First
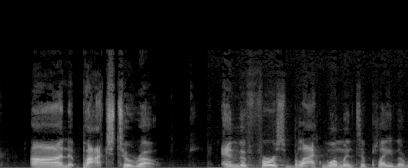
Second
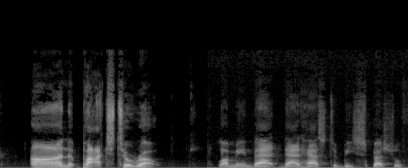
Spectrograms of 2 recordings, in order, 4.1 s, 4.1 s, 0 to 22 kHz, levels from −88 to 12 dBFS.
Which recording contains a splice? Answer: second; 1 cut; at 2.2 s

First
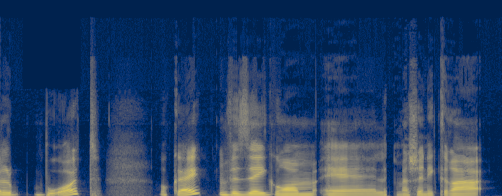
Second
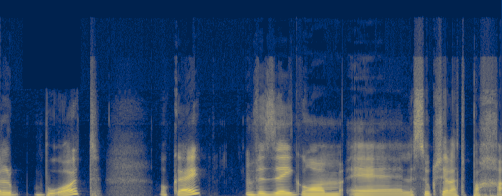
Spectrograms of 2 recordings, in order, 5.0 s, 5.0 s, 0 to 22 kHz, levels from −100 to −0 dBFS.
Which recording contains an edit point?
first; 2 cuts; at 2.1 s, 3.9 s

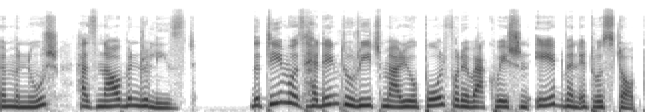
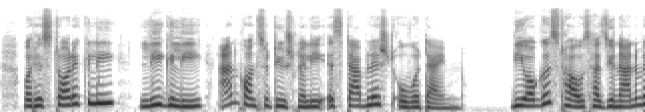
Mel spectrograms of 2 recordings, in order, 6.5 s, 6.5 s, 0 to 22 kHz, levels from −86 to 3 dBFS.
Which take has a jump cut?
second; 1 cut; at 2.1 s

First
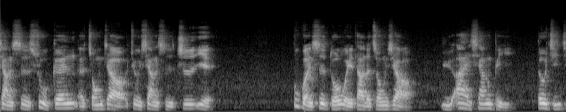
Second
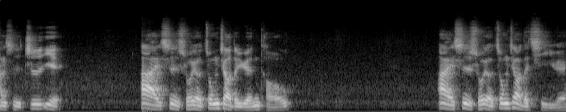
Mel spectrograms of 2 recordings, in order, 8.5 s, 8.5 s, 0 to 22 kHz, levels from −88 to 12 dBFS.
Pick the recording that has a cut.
second; 1 cut; at 1.9 s

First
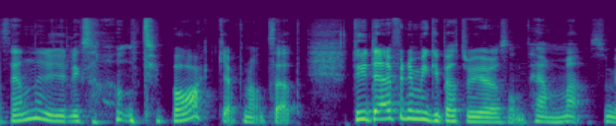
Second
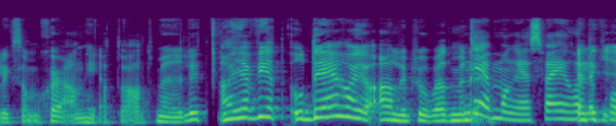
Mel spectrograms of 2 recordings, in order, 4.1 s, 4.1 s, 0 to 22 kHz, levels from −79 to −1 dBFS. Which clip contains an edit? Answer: second; 2 cuts; at 1.4 s, 3.1 s

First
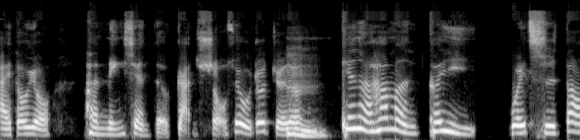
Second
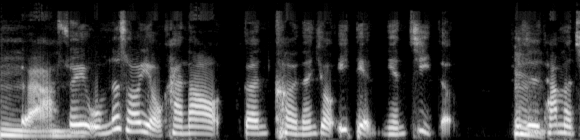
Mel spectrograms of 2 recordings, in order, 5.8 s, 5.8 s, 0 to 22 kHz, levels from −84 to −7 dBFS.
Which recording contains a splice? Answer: second; 2 cuts; at 2.4 s, 3.5 s

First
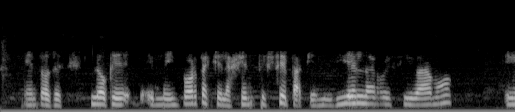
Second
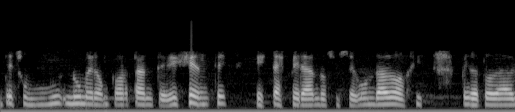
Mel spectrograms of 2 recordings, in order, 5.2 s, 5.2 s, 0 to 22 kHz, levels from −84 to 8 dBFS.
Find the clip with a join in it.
second; 1 cut; at 1.0 s

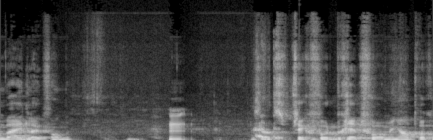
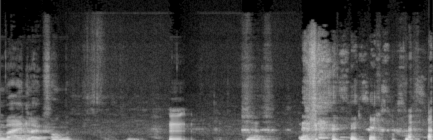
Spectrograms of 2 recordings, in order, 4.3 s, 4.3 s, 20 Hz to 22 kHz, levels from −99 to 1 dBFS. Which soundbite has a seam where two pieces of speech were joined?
second; 1 cut; at 2.4 s

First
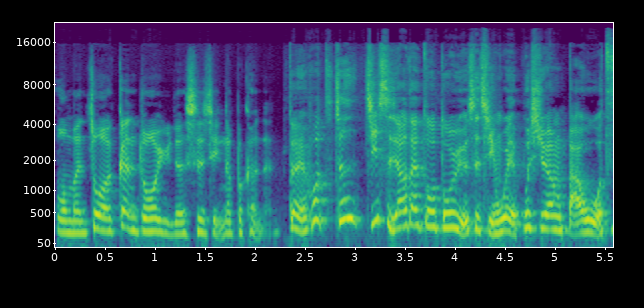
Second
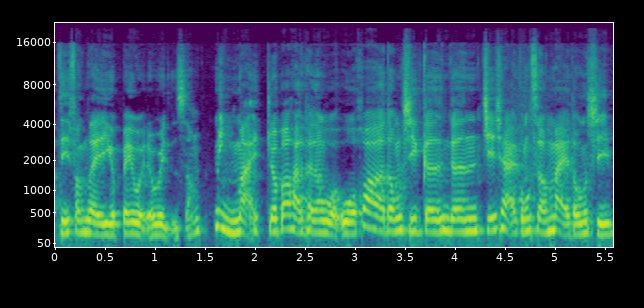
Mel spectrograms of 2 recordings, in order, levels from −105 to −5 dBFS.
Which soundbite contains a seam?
second; 1 cut; at 1.5 s

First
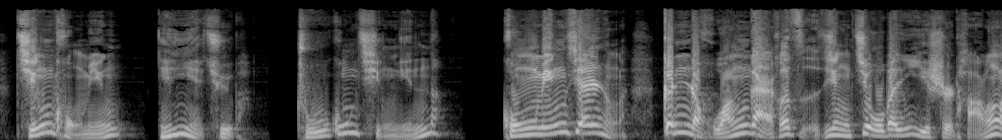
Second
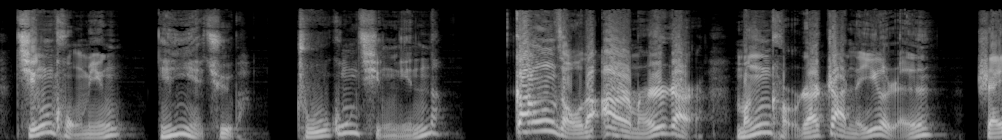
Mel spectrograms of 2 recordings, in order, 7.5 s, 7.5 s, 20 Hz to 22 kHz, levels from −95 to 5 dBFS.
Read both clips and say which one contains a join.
second; 1 cut; at 3.6 s

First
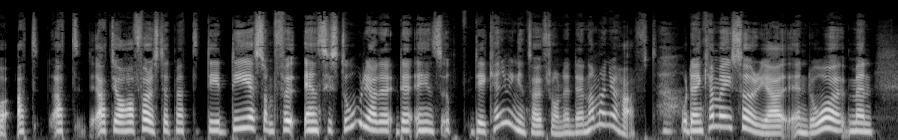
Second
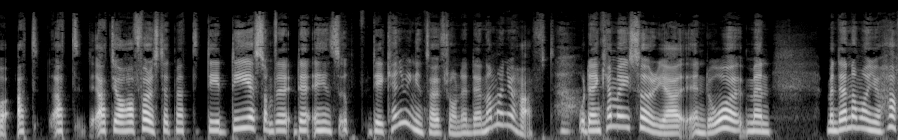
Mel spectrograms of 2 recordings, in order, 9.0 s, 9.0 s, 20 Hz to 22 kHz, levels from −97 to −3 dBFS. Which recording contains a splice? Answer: second; 1 cut; at 2.8 s

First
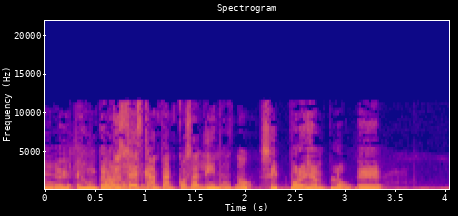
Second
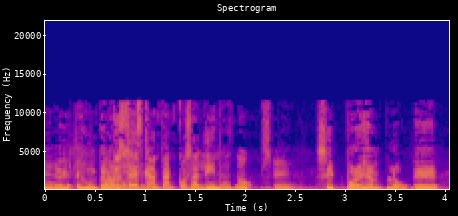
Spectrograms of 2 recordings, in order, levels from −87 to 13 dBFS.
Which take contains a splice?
first; 1 cut; at 2.1 s

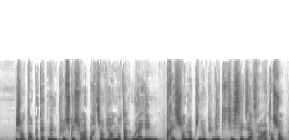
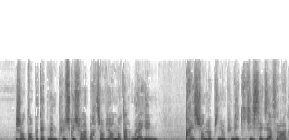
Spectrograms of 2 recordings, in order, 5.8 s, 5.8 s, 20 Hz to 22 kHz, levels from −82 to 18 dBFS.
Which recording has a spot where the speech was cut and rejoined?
first; 1 cut; at 3.3 s

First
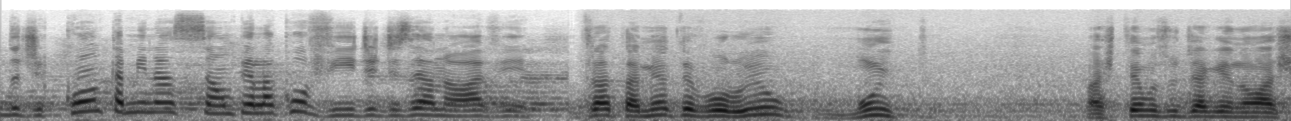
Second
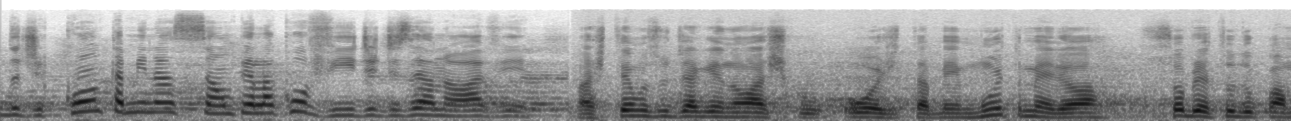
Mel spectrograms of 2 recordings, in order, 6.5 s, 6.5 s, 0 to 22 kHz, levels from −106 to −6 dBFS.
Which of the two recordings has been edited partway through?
second; 1 cut; at 2.9 s

